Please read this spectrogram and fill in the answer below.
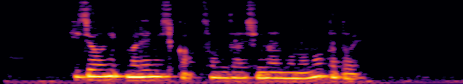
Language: Japanese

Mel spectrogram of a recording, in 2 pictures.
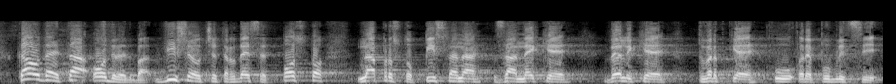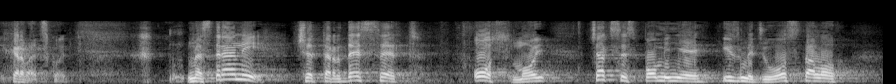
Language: Croatian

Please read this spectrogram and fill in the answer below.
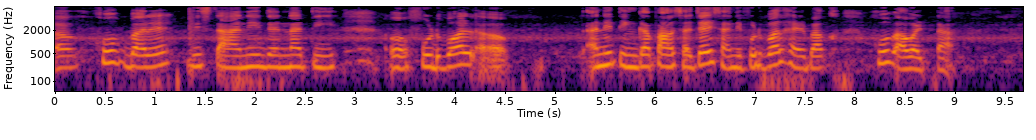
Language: Konkani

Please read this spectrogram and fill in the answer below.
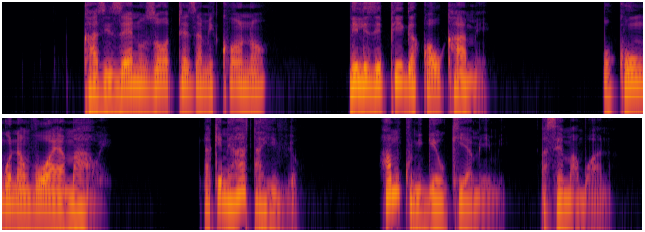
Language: Swahili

